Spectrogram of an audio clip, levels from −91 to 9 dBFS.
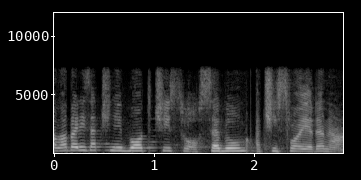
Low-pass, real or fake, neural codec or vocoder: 7.2 kHz; fake; codec, 16 kHz, 0.5 kbps, X-Codec, HuBERT features, trained on general audio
